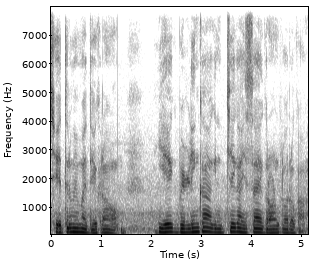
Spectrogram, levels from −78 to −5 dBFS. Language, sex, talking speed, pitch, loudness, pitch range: Urdu, male, 210 wpm, 125 Hz, -13 LUFS, 115-135 Hz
